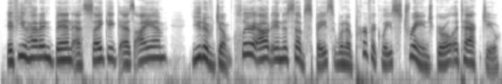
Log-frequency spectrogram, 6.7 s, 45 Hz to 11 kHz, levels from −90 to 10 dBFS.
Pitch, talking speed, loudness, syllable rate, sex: 210 Hz, 195 wpm, -18 LUFS, 5.3 syllables/s, female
